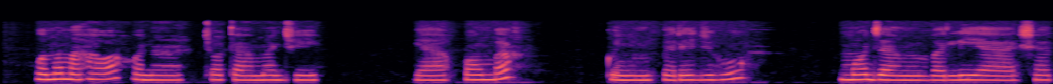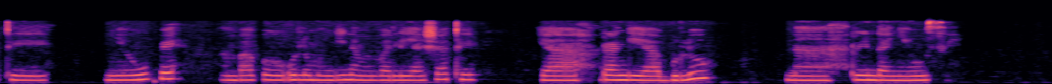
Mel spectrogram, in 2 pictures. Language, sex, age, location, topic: Swahili, female, 18-24, Nakuru, health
